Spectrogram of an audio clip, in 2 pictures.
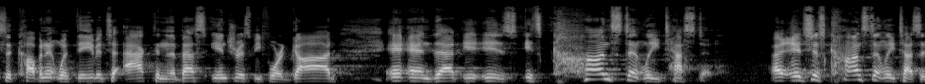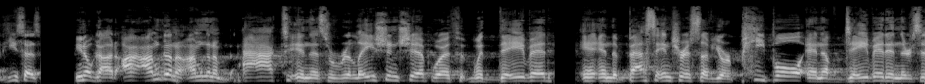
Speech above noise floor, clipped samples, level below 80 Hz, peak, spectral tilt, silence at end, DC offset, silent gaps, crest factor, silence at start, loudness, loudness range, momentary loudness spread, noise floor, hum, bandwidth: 39 dB; under 0.1%; -72 dBFS; -2 dBFS; -2 dB/octave; 0 s; under 0.1%; 9.67-9.99 s, 14.79-15.00 s; 16 dB; 0 s; -18 LUFS; 4 LU; 7 LU; -58 dBFS; none; 16 kHz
